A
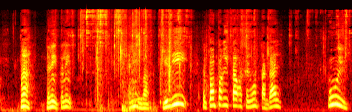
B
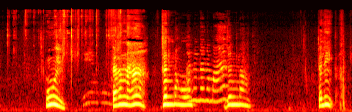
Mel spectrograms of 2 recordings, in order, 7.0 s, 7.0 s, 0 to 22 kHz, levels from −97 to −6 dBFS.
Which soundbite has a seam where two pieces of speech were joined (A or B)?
A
